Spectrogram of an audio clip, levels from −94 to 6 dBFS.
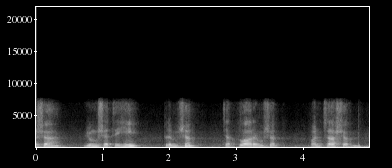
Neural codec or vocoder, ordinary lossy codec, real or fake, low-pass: codec, 16 kHz in and 24 kHz out, 0.9 kbps, LongCat-Audio-Codec, fine tuned four codebook decoder; Opus, 32 kbps; fake; 7.2 kHz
